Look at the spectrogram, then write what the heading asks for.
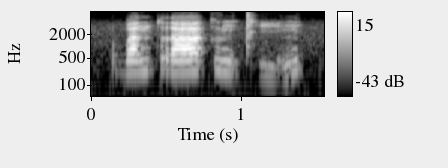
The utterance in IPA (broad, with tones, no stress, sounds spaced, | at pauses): b a˦˥ n p r aː˦˥ k ɯ˧ ŋ tʰ i˩˦ n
